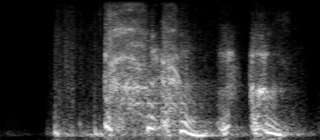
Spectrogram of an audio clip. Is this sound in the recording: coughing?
yes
